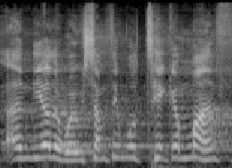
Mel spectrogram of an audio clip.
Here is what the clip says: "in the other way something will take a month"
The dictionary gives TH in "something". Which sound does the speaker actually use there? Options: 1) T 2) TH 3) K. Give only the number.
2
